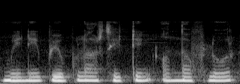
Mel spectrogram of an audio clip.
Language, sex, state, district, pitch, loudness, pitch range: English, female, Punjab, Kapurthala, 180 Hz, -13 LUFS, 175-185 Hz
